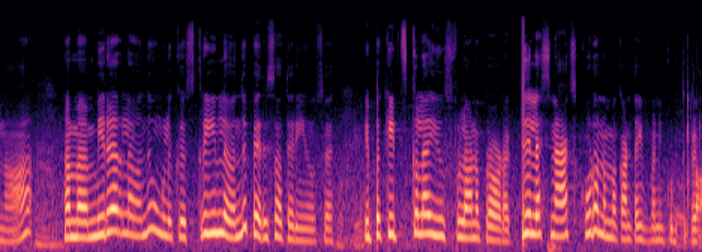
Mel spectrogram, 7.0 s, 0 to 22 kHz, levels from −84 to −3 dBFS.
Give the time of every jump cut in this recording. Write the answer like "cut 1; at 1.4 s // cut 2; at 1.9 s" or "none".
cut 1; at 5.2 s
